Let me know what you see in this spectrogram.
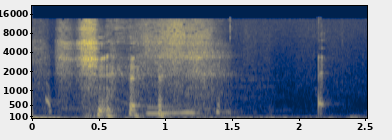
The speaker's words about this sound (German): Rülpst du vor deiner Familie? Manchmal. Mit Absicht? Ja. Und kannst du auf Bestellung rülpsen?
